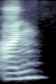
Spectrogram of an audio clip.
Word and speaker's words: Anh: The person whose name is, D-U-C-A-N-H. How do you say that? Okay. So Duke is middle name, so I think you can just use his first name. So you call Anh.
